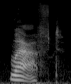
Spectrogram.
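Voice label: "laughed", US English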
